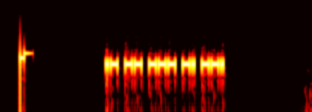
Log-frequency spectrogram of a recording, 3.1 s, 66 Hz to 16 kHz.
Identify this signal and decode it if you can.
Morse code, heard as a keyed tone, about 49 wpm, 700 Hz. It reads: AMONG
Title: Sentences from Top 500 Words - New Word Drill - 50wpm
